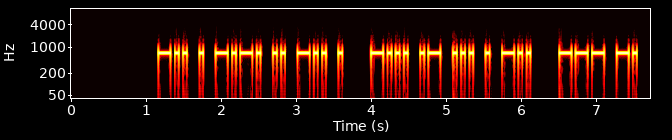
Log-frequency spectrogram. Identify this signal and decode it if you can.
Morse code, heard as a keyed tone, about 22 wpm, 700 Hz. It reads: DECIDE BASED ON
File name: practice / 22wpm / Sentences with 2-Word Phrases - 22wpm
